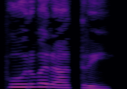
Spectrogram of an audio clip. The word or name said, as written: ಪೂರ್ವರಾತ್ರಿ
